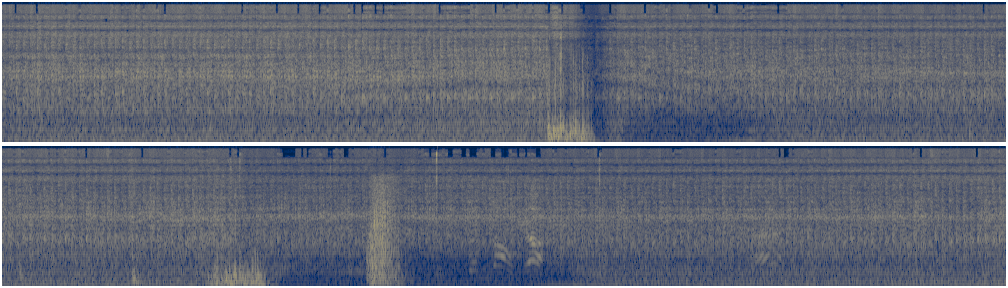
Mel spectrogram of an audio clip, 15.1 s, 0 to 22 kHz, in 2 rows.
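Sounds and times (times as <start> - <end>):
tractor diesel engine running: 0.0 - 15.0
loud brief low burst: 10.3 - 10.7.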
